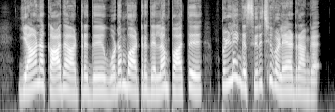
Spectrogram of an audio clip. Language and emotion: Tamil, happy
